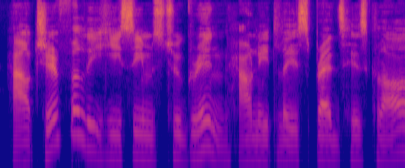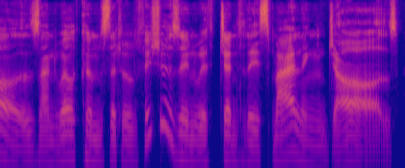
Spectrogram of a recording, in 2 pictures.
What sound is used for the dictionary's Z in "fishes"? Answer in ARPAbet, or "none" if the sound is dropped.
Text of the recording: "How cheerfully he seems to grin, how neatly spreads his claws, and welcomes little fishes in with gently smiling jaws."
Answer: Z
